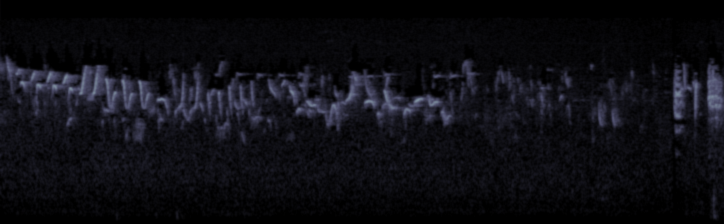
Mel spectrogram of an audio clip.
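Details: Harsh, hurried Eurasian reed warbler chatter, notes repeated in quick grating runs, fading after six seconds, then a loud sudden rustle or knock near the end.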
